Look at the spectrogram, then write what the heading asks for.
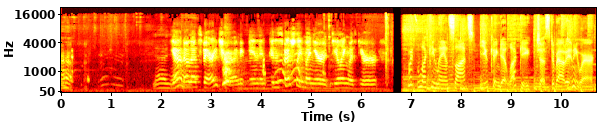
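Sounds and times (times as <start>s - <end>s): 
dog yelping and whining: 0.0s - 1.4s, 3.2s - 5.5s
speech: 1.9s - 10.6s
dog barking: 3.2s - 4.9s.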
